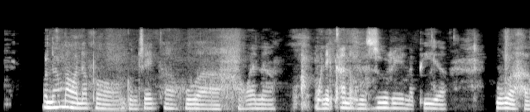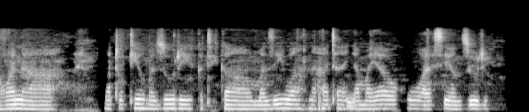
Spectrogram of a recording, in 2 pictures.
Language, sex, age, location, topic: Swahili, female, 25-35, Wajir, agriculture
